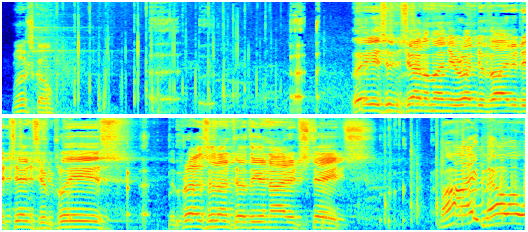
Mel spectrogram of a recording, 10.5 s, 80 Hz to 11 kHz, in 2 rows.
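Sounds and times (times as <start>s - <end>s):
speech: 0.1s - 0.8s, 3.5s - 9.0s, 9.6s - 10.4s
long rumbling belch: 1.4s - 2.1s, 2.9s - 3.2s, 6.4s - 7.6s, 8.8s - 9.8s.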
